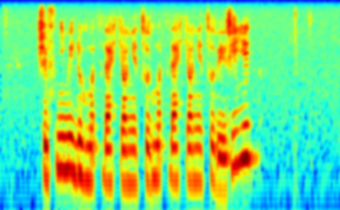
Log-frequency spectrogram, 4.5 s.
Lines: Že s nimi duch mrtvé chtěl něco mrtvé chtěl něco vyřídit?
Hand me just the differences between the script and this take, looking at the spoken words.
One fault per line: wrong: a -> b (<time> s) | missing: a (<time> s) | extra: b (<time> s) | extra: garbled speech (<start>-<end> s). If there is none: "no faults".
no faults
